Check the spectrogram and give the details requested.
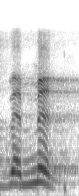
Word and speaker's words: women: it is children okay the spelling of it is w o only the inside vowel may change but the pronunciation of that word is women okay you're not there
